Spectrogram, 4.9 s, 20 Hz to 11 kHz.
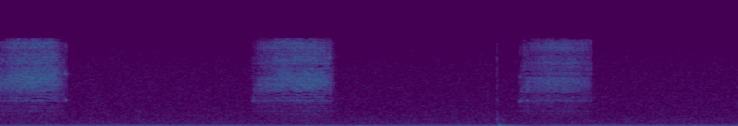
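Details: Barn owl young at feeding time in Riet Vell reserve, Ebro Delta, Spain, 21-11-23: three noisy hissing screeches about every one and a half seconds, plus one soft thump.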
